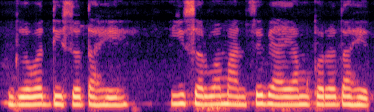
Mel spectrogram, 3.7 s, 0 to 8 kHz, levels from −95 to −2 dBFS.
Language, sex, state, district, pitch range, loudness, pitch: Marathi, female, Maharashtra, Gondia, 210-225 Hz, -13 LUFS, 215 Hz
